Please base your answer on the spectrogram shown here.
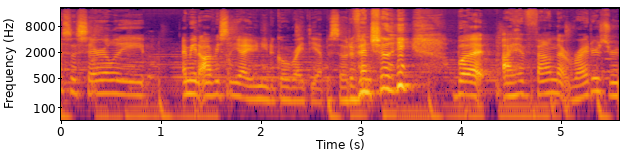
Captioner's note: laughs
